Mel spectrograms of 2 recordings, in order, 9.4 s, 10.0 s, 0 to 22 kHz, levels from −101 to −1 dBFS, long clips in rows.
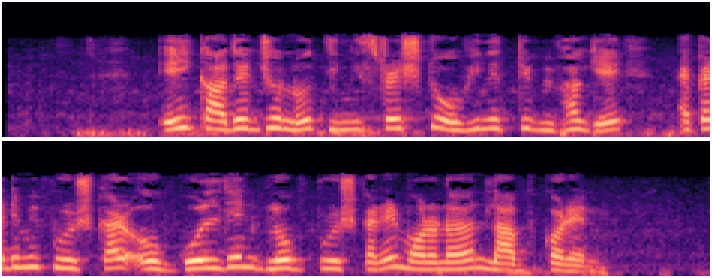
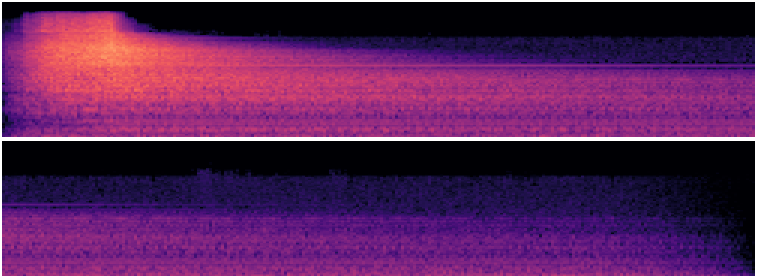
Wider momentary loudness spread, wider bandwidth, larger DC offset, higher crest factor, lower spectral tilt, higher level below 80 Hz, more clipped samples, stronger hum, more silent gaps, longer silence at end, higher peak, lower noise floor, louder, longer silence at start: second, 10 LU vs 30 LU; second, 8.2 kHz vs 15.5 kHz; neither; second, 16 dB vs 26 dB; first, -4 dB/octave vs 3 dB/octave; first, -52 dBFS vs -60 dBFS; neither; neither; neither; second, 0.7 s vs 6.6 s; about the same, -2 dBFS vs 0 dBFS; second, -54 dBFS vs -66 dBFS; about the same, -17 LUFS vs -16 LUFS; first, 0.5 s vs 0.1 s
